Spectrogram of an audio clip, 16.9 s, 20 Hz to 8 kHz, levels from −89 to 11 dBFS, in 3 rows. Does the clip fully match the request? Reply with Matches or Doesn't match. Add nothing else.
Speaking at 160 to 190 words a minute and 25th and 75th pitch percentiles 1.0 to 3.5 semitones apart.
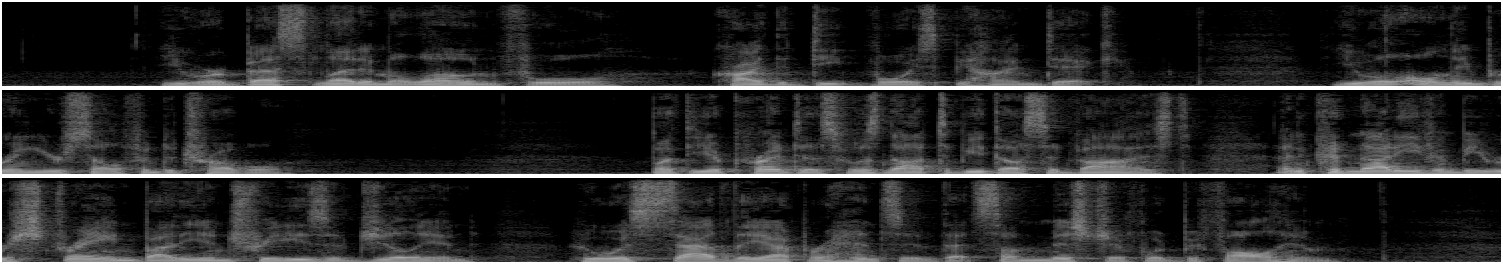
Matches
